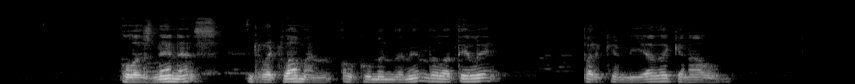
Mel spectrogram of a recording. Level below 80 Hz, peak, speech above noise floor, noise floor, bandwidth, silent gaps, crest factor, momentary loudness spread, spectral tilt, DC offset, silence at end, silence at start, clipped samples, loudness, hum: -76 dBFS; -6 dBFS; 51 dB; -75 dBFS; 9.4 kHz; none; 20 dB; 16 LU; -7.5 dB/octave; under 0.1%; 1.35 s; 1.2 s; under 0.1%; -26 LUFS; none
